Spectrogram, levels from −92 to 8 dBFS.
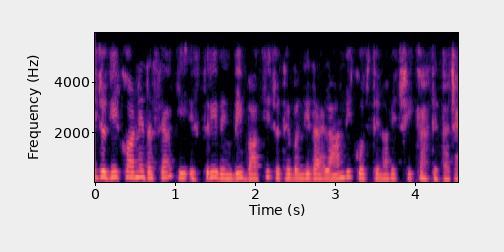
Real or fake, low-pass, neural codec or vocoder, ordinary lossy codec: fake; 5.4 kHz; vocoder, 44.1 kHz, 128 mel bands, Pupu-Vocoder; AAC, 48 kbps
